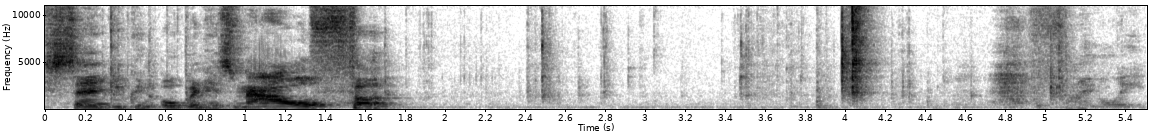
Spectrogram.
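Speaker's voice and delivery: exasperated. Reviewing a dinosaur toy that kept falling apart while recording, frustrated. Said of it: "I'm sorry if I sound frustrated".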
